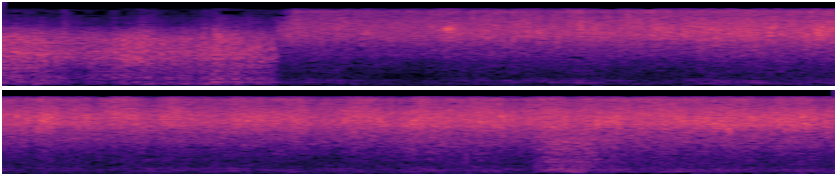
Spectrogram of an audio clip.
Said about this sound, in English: And then there is rain.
